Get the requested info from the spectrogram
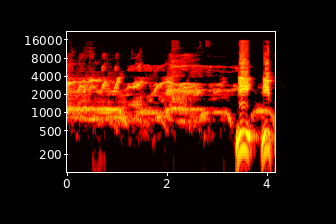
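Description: Rally crowd cheering and whistling, shrill whistles over a mass of voices; it dies down a little over three seconds in as a man's amplified voice resumes.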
